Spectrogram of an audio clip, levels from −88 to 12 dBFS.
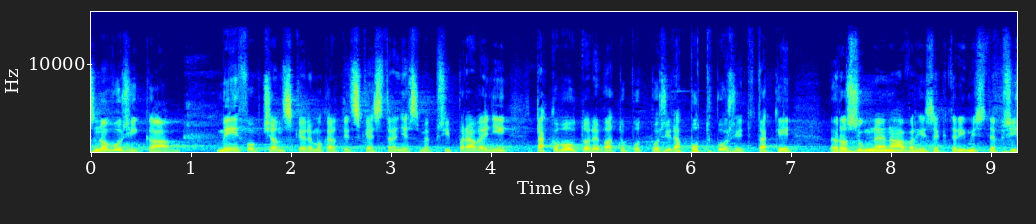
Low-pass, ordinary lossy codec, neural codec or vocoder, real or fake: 14.4 kHz; AAC, 64 kbps; none; real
